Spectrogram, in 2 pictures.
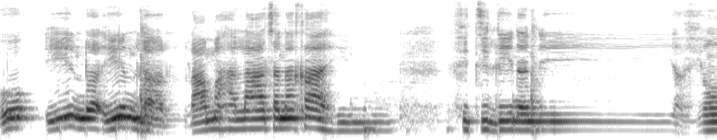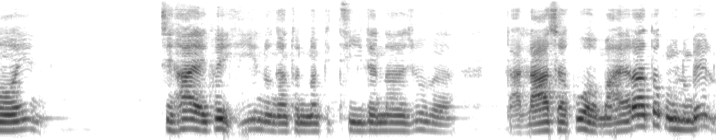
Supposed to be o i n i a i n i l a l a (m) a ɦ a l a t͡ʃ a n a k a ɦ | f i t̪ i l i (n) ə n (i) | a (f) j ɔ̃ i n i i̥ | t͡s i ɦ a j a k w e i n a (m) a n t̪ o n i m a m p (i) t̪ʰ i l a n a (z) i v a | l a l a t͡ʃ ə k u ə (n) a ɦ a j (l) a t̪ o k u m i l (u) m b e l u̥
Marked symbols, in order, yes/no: yes, yes, yes, no, no, yes, yes, no, no, yes

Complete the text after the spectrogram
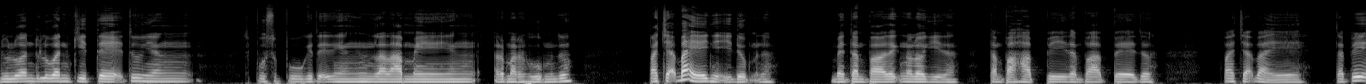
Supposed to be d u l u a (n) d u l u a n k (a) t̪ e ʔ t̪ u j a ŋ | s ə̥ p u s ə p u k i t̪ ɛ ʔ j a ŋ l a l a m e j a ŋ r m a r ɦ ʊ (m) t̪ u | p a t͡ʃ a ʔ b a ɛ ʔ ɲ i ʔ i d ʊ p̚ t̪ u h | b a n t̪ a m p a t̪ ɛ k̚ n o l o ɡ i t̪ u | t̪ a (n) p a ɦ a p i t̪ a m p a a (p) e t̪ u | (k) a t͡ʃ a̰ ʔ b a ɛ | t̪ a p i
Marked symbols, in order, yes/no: yes, no, yes, no, yes, no

